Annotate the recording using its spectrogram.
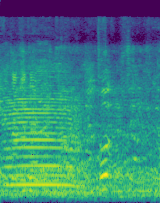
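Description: One of the cattle mooing once, a steady call about a second long that fades away.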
